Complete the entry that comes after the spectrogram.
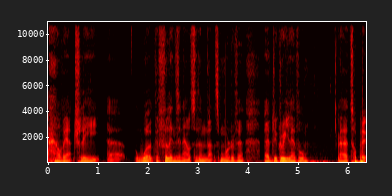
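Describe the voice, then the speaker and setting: A man's fairly low-pitched voice, somewhat breathy with a dark, mellow tone, is heard on a very clean recording with a silent background. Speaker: teacher. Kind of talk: lecture. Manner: halting.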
